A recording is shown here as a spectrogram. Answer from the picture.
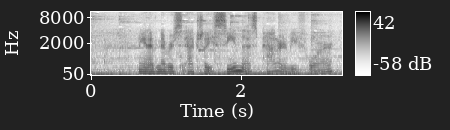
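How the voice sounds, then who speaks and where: A voice speaks in a flat, monotone way over music playing in the background. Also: man. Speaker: thrift reseller vlogger. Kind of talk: casual vlog chat. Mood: cheerful, musing. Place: shop. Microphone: phone near.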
